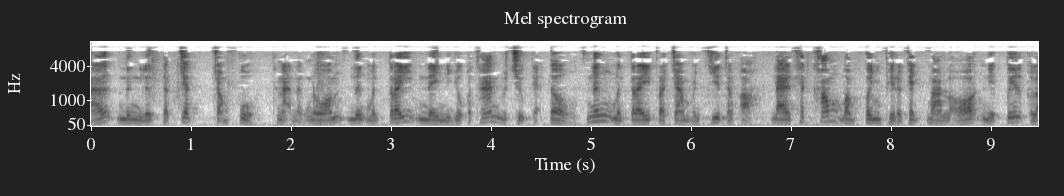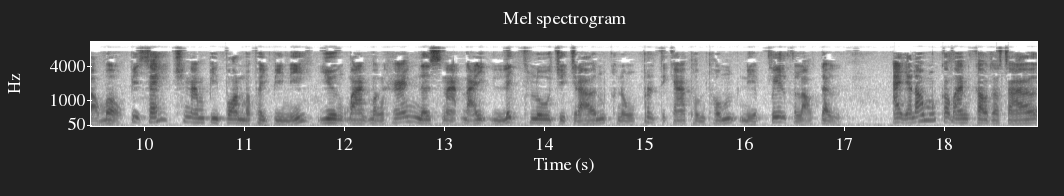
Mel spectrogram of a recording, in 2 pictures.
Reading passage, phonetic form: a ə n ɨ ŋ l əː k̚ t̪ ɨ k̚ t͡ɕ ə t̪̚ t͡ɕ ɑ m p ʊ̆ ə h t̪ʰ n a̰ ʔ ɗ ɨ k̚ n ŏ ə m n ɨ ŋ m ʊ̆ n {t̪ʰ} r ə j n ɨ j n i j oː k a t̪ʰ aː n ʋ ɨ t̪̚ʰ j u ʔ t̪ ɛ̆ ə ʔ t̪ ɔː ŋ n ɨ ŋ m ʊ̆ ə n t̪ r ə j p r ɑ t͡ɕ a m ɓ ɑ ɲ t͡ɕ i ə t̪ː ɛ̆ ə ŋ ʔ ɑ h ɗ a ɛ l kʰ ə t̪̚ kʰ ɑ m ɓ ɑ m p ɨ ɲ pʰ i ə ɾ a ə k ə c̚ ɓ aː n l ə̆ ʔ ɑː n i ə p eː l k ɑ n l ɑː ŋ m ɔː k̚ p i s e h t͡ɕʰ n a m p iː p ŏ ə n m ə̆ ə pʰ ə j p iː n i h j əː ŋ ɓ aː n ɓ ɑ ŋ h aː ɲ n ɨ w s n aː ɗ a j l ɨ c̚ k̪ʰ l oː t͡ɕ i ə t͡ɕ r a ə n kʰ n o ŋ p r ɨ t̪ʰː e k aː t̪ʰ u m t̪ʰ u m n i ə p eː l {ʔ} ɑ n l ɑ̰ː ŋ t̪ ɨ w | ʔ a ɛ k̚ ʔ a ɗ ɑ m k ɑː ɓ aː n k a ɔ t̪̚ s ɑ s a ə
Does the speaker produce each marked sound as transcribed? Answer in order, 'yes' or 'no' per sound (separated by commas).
no, no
